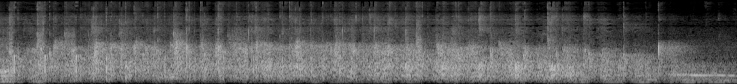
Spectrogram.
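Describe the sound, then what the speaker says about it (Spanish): A church congregation applauds during a Spanish-language sermon, a dense, steady wash of many hands clapping that fills the space for several seconds before tapering slightly at the end. "Dale palmas al Señor."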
